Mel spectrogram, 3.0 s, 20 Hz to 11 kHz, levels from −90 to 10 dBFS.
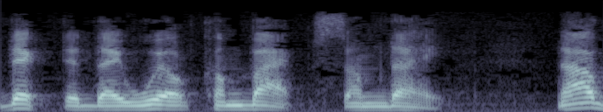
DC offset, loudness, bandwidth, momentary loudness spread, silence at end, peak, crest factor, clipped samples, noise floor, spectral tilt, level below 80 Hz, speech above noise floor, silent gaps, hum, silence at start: under 0.1%; -19 LUFS; 7.4 kHz; 10 LU; 0 s; -4 dBFS; 16 dB; under 0.1%; -54 dBFS; -7 dB/octave; -58 dBFS; 36 dB; none; none; 0 s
